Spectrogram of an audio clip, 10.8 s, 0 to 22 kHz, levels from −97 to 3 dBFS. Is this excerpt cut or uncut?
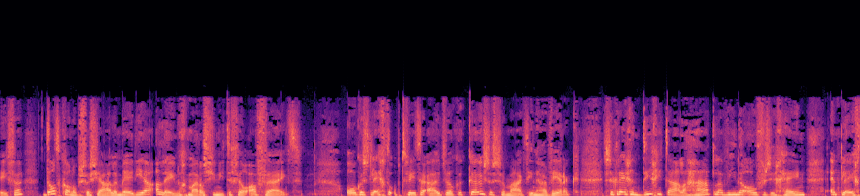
cut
